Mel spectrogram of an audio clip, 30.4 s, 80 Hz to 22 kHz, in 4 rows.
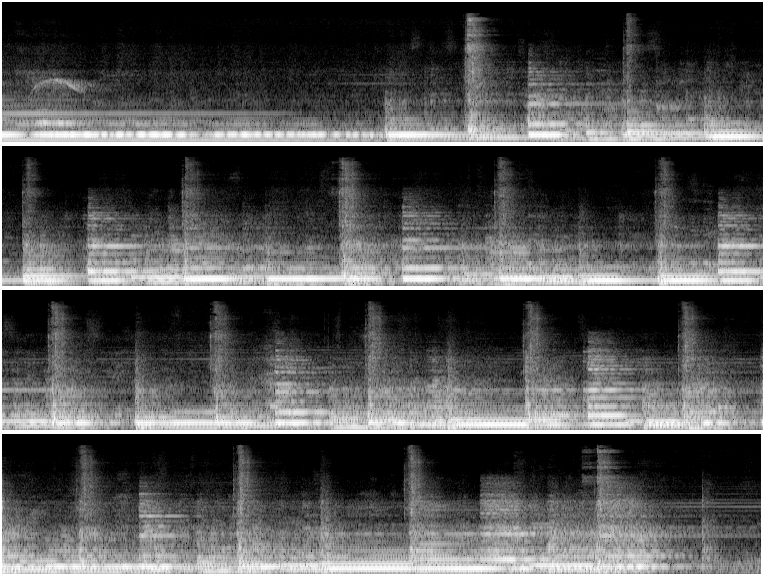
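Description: Live song on guitar, a repeating figure of sustained notes and chords, joined from about four seconds in by a percussion strike roughly every 0.8 s. The music stops shortly before the end.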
